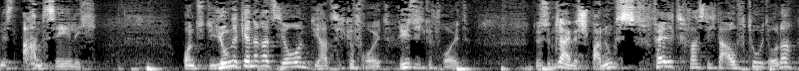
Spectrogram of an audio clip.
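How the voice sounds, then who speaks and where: A man preaching a sermon and reading Bible verses aloud, stressing words loudly and then dropping quietly, often restarting words. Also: mid-range voice, a little hiss or hum. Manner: emphatic, swings between loud stresses and quiet drops; self-correcting, restarts words.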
